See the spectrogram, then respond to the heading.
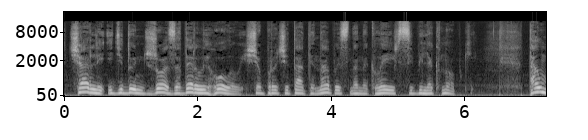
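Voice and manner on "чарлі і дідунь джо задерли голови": ordinary delivery, nothing marked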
